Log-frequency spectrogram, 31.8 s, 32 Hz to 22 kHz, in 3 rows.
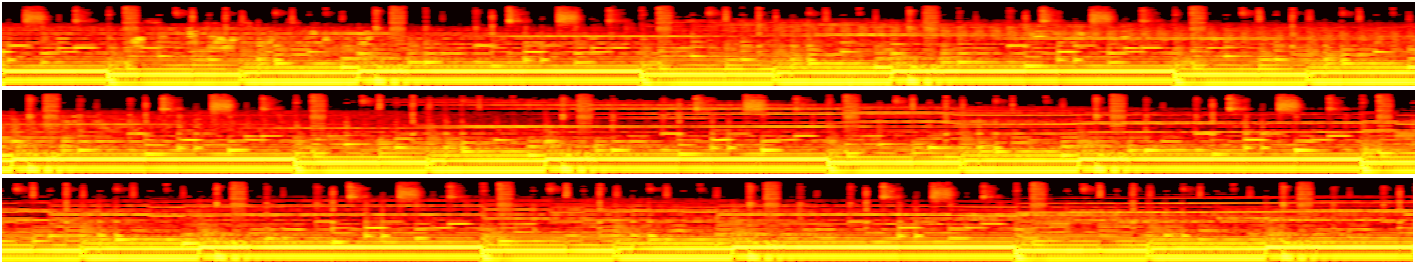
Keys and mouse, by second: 6.1-7.1 drag, 8.1 click, 11.1 click, 11.8 click, 13.5 click, 14.4 click, 14.4 right click, 17.2-23.9 drag, 24.6-28.4 drag, 28.9-31.7 drag.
